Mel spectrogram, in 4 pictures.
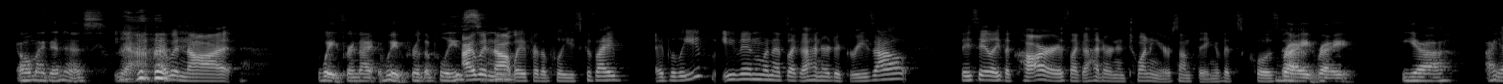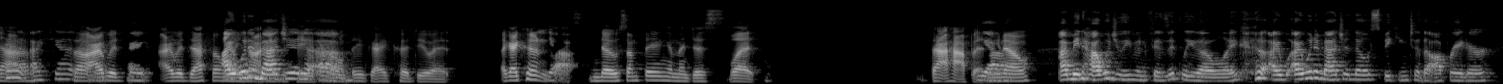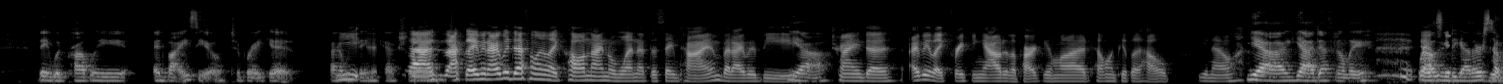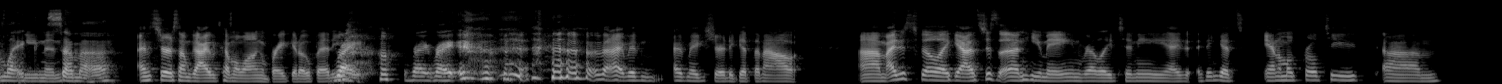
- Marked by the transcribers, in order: chuckle; chuckle; tapping; chuckle; chuckle; unintelligible speech; laughing while speaking: "you know?"; laugh; chuckle; "inhumane" said as "unhumane"
- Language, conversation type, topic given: English, unstructured, How do you feel when you see pets left in hot cars?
